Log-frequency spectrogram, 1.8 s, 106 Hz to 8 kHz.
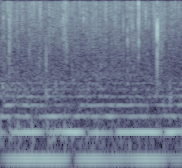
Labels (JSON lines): {"label": "biophony, midshipman", "recorder": "SoundTrap 500"}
